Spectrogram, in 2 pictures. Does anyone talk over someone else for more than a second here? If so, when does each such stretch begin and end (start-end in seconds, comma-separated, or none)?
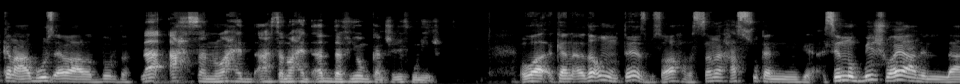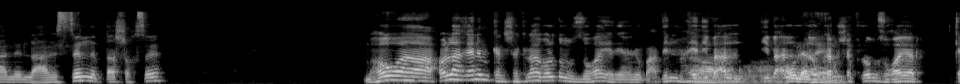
16.5-18.1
